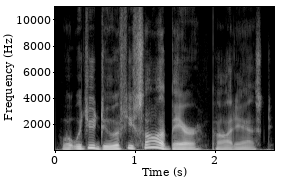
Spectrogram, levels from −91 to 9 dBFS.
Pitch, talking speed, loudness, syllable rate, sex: 120 Hz, 240 wpm, -18 LUFS, 4.8 syllables/s, male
